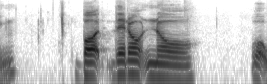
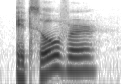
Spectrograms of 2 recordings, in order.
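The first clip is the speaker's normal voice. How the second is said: soft, high half-whisper with no voice; 6 semitones higher, 6 dB quieter than usual. A player voices her character, who has just appeared behind them, half-whispering. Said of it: "I'm just gonna whisper".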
